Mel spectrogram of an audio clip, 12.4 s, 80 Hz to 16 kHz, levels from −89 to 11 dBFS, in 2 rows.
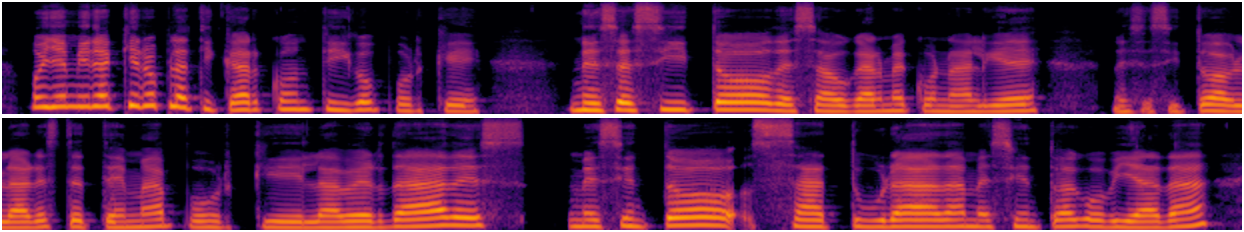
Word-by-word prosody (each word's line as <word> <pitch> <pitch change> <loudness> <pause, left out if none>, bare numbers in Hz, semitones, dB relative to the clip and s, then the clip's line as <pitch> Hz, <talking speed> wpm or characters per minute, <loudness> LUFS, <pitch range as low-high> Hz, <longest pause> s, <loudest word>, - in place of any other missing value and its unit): Oye, 325 +1 +3
mira, 340 +1 +2
quiero 370 0 +2
platicar 250 - +1
contigo 240 -2 -2
porque 195 -4 -7 0.4
necesito 235 +1 +3
desahogarme 195 -1 -1
con 195 -2 -7
alguien, 185 +4 -2 0.3
necesito 180 +2 -4
hablar 180 -1 +1
este 200 0 -3
tema 195 +4 -3
porque 190 -3 -5
la 180 +1 0
verdad 215 +6 +3
es 245 0 0 0.2
me 215 0 -2
siento 245 +4 +2
saturada, 210 0 0
me 205 -1 -3
siento 210 -1 -5
agobiada, 205 +3 0
210 Hz, 115 wpm, -19 LUFS, 190-235 Hz, 0.4 s, Oye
